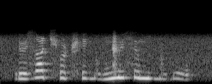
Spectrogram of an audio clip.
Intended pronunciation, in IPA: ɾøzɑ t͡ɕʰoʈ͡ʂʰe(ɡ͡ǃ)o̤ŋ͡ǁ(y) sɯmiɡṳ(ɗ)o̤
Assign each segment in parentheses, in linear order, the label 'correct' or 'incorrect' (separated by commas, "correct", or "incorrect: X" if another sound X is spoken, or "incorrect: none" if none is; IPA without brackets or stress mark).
incorrect: ɡ, correct, incorrect: ɠ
